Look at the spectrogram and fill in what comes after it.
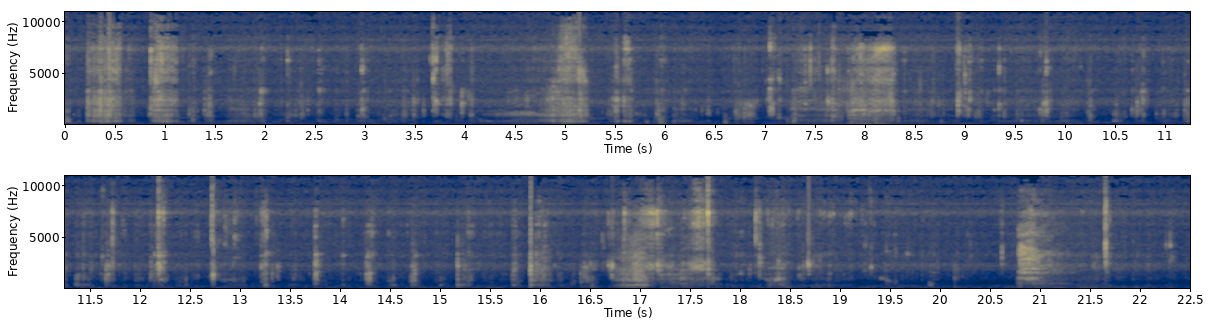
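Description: Close-miked chewing of chewy bakso aci tapioca balls in spicy broth: many quick, wet mouth clicks and smacks, broken by a few louder, longer slurps.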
